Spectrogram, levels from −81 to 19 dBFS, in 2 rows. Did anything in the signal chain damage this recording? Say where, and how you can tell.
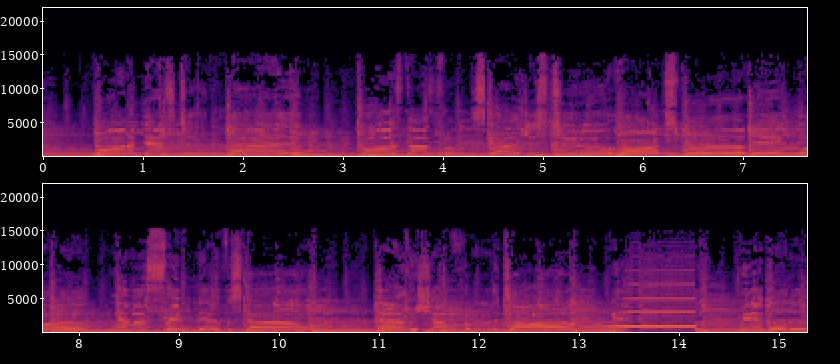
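Yes. The acoustic loop between a loudspeaker and the microphone feeding it went unstable, producing loudspeaker feedback squeal from 13.05 to 14.20 s. At 1 kHz the loop gain crossed unity, so that frequency kept recirculating and growing on its own. It is audible as a pure 1 kHz tone that swells over about half a second and ends up roughly 5 dB louder than the rest of the sound before it stops.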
